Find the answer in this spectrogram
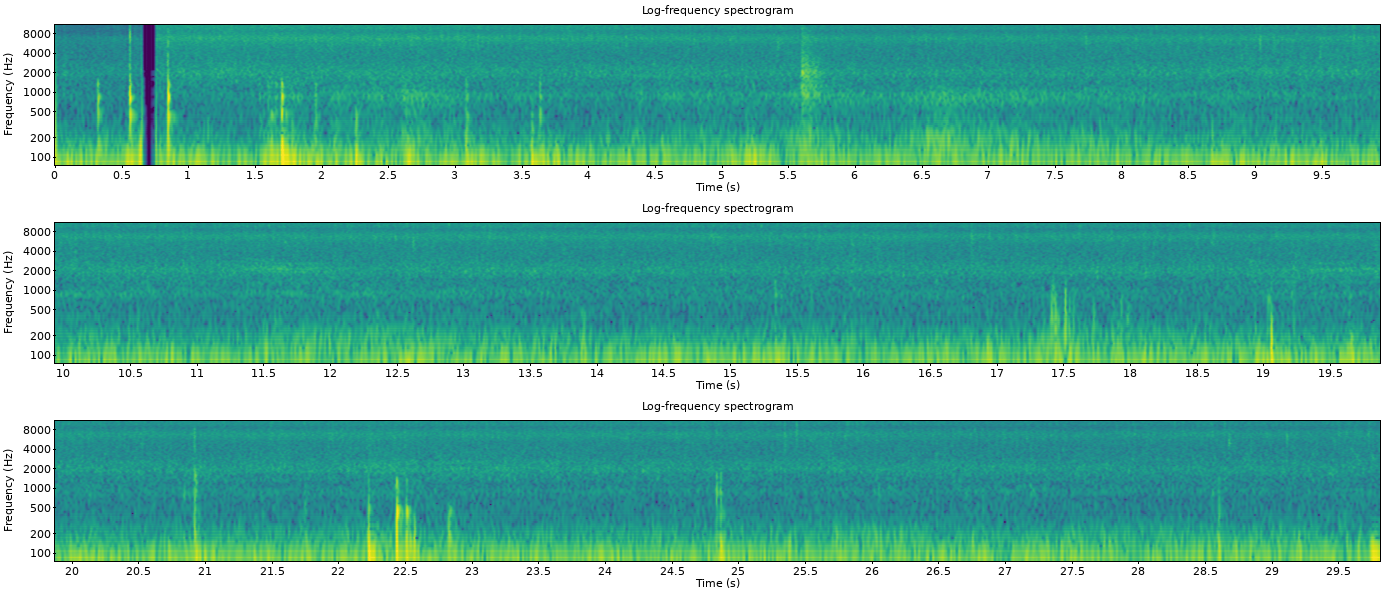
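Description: Steady rain falling during a thunderstorm, with scattered sharp taps of drops landing close by.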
